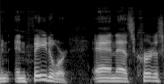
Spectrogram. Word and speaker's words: Fedor: a massive name in fade or and as Curtis called them Fodor yeah and the reason I how you say it's not the door its fate door and my thing is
